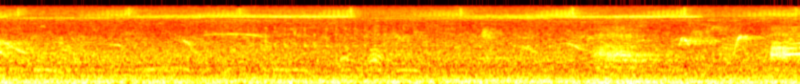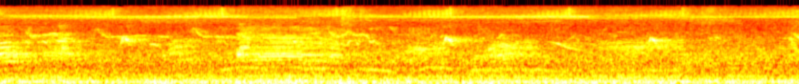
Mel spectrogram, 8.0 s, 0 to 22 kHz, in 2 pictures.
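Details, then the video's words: Dusky moorhen (Gallinula tenebrosa) at a small artificial lake on the Sunshine Coast, Queensland, December 2017, gives short, harsh clucking notes in a brief burst over wind rumble, suburban noise and a thin high whine. "Dusky Moorhen"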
